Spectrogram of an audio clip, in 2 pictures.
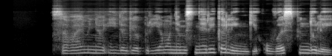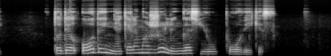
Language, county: Lithuanian, Klaipėda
